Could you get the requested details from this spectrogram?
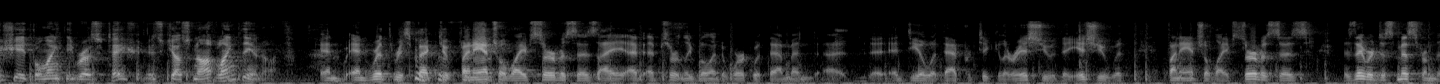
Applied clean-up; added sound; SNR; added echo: none; Fire / Fireworks; 18 dB; none.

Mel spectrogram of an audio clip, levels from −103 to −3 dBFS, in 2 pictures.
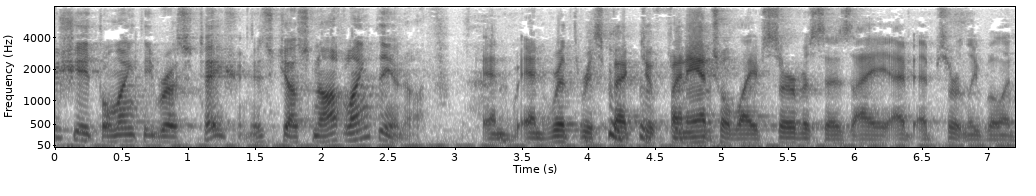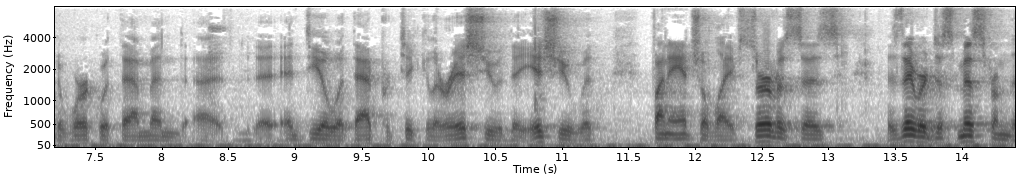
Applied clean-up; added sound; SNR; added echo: none; none; none; none.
